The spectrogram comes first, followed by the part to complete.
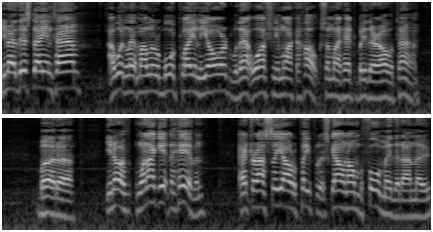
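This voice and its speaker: A man speaks in a rural North Carolina accent with a high pitch. His pace is fairly quick, and his pitch varies in an ordinary way. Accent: Southern US, North Carolina rural. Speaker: farmer. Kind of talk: casual storytelling to camera.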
